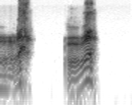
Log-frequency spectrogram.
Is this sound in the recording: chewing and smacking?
no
